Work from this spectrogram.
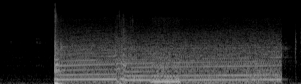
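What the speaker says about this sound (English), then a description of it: "just picking up the throttle, unwinding the wheel, and working your way up through the gears" Ray FF1600 race car in iRacing at Oulton Park accelerating hard up through the gears, a loud steady engine whine with a brief gearshift dip, close and alone, cutting off sharply at the end.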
